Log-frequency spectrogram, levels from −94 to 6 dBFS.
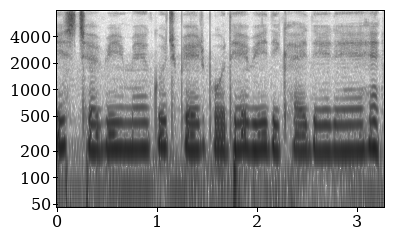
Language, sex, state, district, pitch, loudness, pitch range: Hindi, female, Assam, Kamrup Metropolitan, 205 Hz, -16 LUFS, 195-210 Hz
